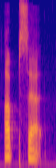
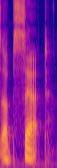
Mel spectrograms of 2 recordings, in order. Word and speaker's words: upset: To upset, and notice the accent on the verb is on the second syllable. So when it's a noun, it's upset. And when it's a verb, it's upset.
